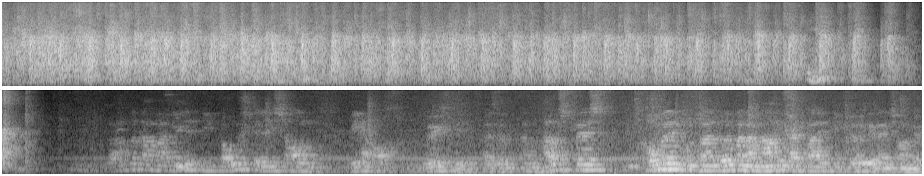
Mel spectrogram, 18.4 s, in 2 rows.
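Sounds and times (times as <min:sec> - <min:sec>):
audience applause: 0:00.0 - 0:09.6
speech: 0:14.7 - 0:18.4.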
